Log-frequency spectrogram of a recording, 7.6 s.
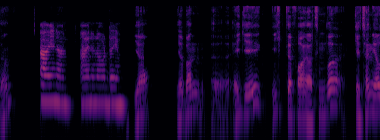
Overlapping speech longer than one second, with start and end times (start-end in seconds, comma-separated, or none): none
